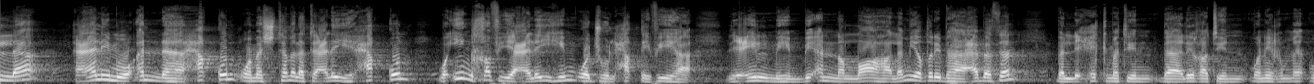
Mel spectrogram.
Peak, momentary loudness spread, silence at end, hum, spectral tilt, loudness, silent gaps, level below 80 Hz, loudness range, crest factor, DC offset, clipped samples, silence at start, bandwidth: 0 dBFS; 6 LU; 0 s; none; -5 dB/octave; -12 LUFS; none; -46 dBFS; 2 LU; 12 dB; under 0.1%; under 0.1%; 0 s; 19 kHz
